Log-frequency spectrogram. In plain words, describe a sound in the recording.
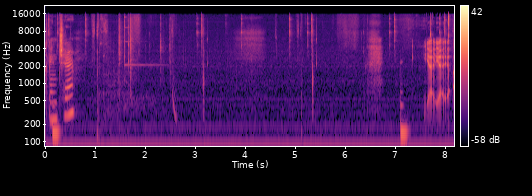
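Short game interface clicks sound as furniture is placed.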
